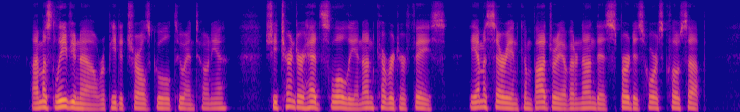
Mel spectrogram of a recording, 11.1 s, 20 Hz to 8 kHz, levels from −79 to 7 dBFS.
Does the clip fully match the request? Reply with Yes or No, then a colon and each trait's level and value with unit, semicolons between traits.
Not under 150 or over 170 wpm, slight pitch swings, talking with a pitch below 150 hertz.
Yes: average, 160 wpm; narrow, 2.2 semitones; low, 135 Hz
